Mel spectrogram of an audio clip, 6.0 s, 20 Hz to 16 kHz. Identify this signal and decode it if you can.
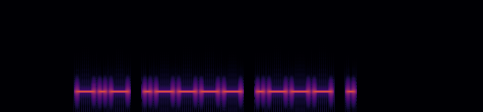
Morse code, heard as a keyed tone, about 17 wpm, 700 Hz. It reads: K1JE
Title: USA Call Signs - 4 Characters - Repeated 3x - 17wpm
